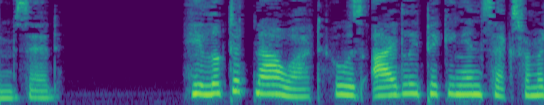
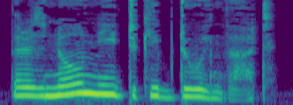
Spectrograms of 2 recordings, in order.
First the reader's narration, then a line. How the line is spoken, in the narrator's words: Ulasim told her wearily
